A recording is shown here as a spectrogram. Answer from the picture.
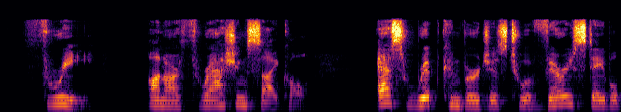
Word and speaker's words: SRRIP: Now, static re-reference interval prediction, often pronounced SRIP.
